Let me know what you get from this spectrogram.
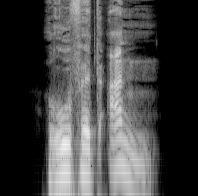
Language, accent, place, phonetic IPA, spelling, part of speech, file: German, Germany, Berlin, [ˌʁuːfət ˈan], rufet an, verb, De-rufet an.ogg
- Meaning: second-person plural subjunctive I of anrufen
